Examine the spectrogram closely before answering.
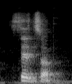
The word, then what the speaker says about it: Setso: Is that the correct pronunciation though? It's all. Sito.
